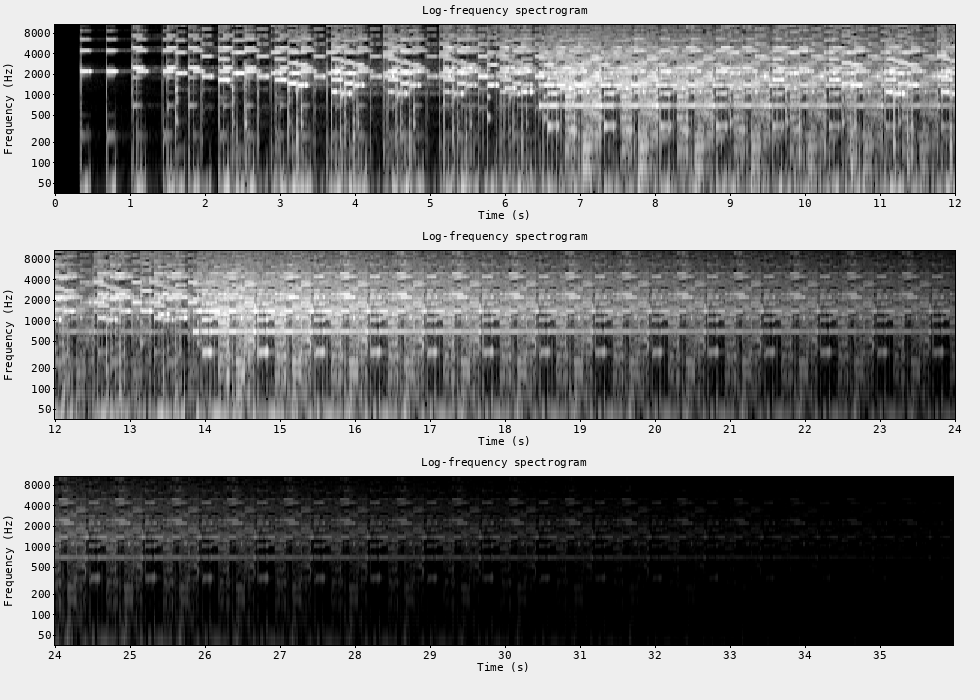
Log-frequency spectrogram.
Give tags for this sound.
Loud; Synth

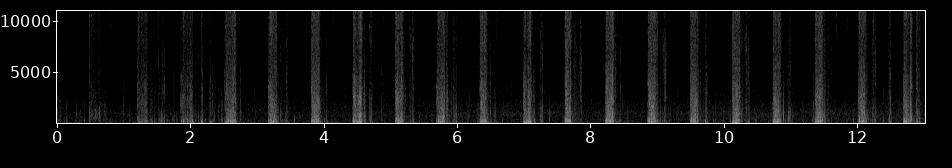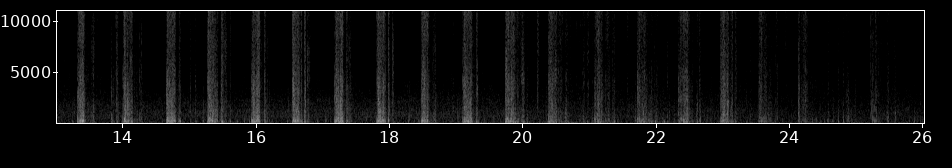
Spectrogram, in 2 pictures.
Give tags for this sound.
footsteps; walking

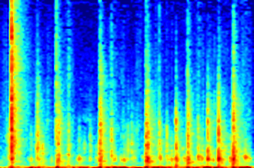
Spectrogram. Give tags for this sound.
bird; flap; wing

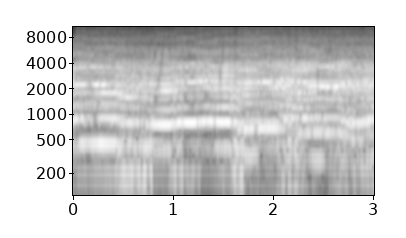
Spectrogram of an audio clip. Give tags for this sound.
solo; guitar; electric

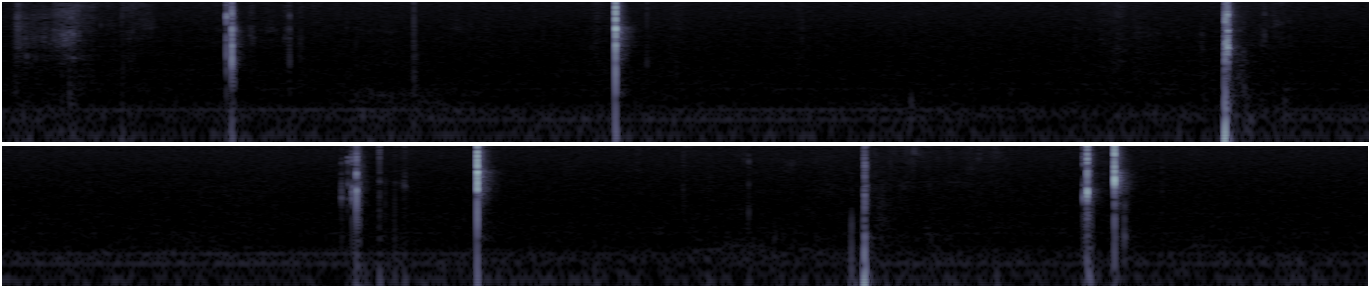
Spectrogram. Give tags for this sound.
clicking; click; clicks; marker

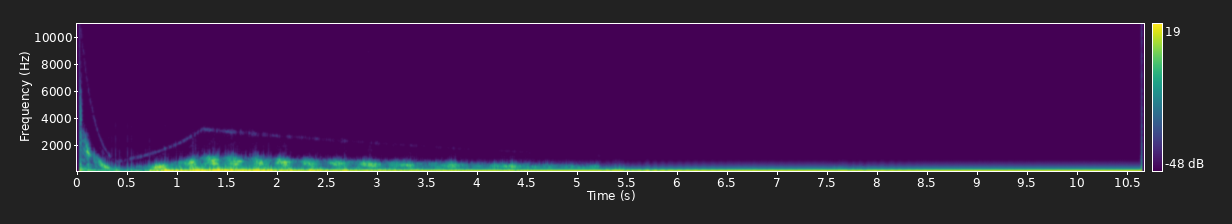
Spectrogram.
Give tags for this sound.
fictitious; fx; sound

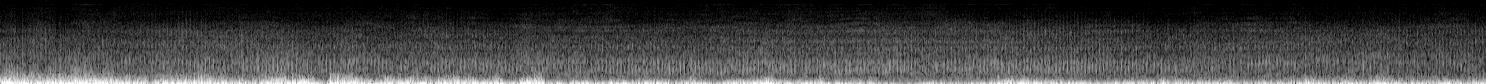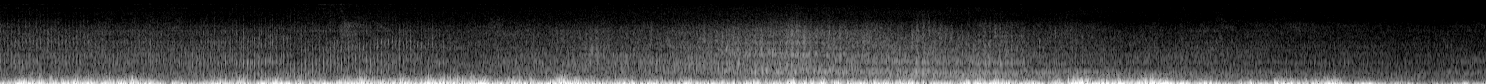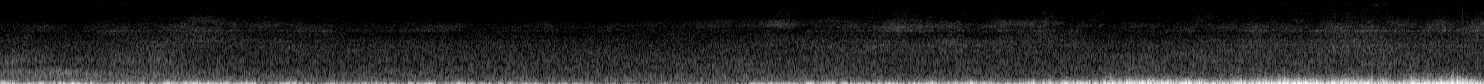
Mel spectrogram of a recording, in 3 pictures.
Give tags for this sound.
engine; aviation; transportation

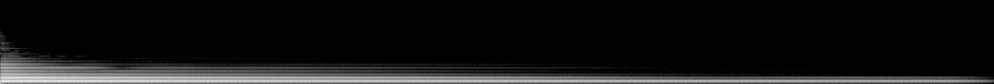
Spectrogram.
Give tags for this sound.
guitar; tone; electric

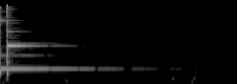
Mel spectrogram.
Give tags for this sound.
toy; metal; sample; note; clean; musicbox

